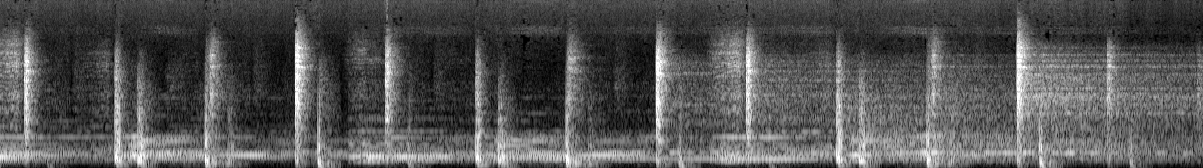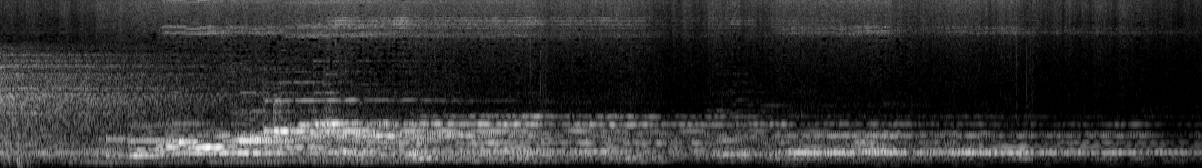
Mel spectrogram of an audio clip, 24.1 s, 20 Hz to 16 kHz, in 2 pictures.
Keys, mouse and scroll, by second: 0.0 click, 0.4 scroll up 1, 0.5 shift+middle click, 1.2 click, 1.5 scroll up 1, 1.7 middle click, 2.3 click, 2.7 KP_Decimal, 3.1-10.2 middle drag, 4.5 scroll down 1, 5.1 scroll up 2, 5.8 scroll up 2, 8.7-10.2 scroll down 2, 10.2-14.0 drag, 14.0-15.1 shift+middle drag, 14.4 scroll up 2, 15.1 click, 16.2-17.9 middle drag, 17.9-21.6 drag, 21.4 scroll up 1, 21.6-24.0 shift+middle drag, 21.9 scroll down 1, 22.6 scroll down 1, 23.4 scroll down 1.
